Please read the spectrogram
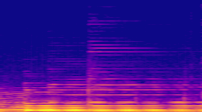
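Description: Guitar chords strummed and left ringing between sung lines of a slow song, with a fresh strum just under a second in.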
